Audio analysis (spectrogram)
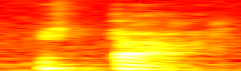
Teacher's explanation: Me faltó la fricativa glotal áfona o aspirada, que es muy característica de varios dialectos del español.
